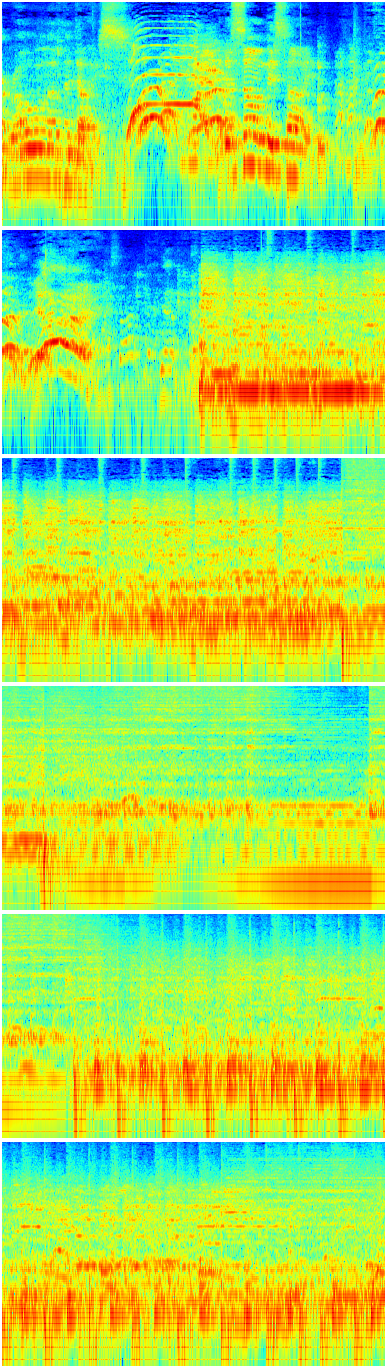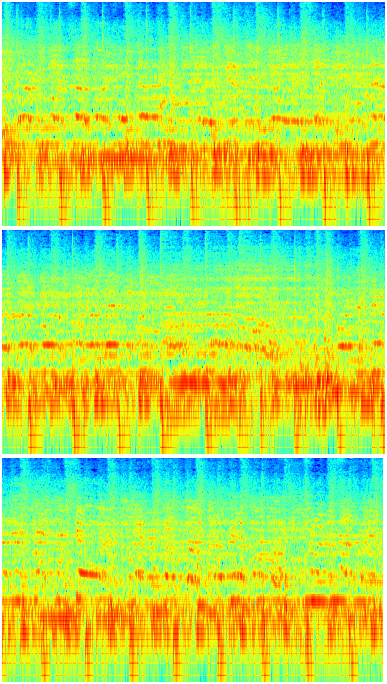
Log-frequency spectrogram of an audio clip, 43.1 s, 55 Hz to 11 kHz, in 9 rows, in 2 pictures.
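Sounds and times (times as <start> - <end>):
bass: 0.0 - 6.4, 7.0 - 43.0
folk-rock band playing: 6.4 - 43.0
drum kit: 7.2 - 43.0.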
